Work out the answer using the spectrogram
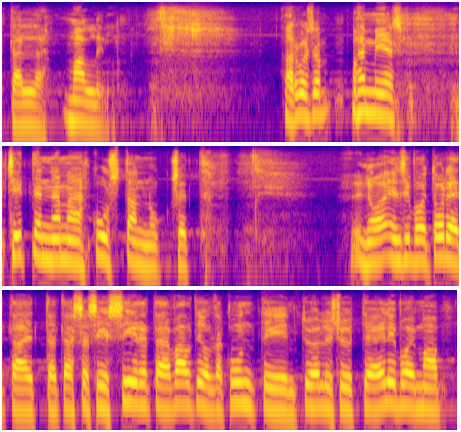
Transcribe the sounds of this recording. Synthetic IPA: t̪ælːæmɑlːḭlːɑ̥ | ɑrʋoisɑpuhemːiessit̪ːennæmækust̪ɑnːukset̪ | noensiʋʋoit̪odet̪ɑet̪ːæt̪æsːæsiːssiːret̪æːʋɑlt̪iolt̪ɑkunt̪iːnt̪yølːisyːt̪ːæjɑeliʋoimˑɑː

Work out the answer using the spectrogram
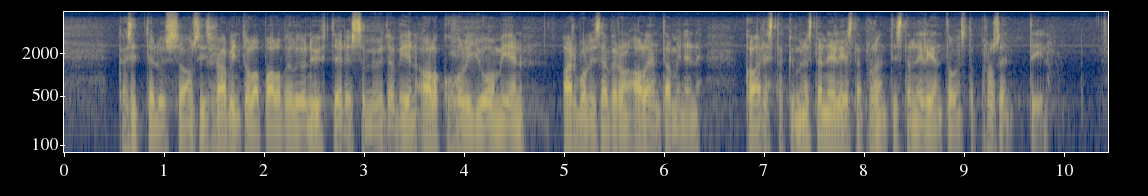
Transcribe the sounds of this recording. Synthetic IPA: kæsit̪ːe̞lysːæonsiːsrɑʋint̪o̞lɑpɑlʋeluenyht̪eyde̞sːæmyːt̪æʋie̞nɑlkoɦo̞lijuomien | ɑrʋolːisæʋe̞ɾonɑle̞nt̪ɑmine̞n | kɑhde̞st̪ɑkymːene̞st̪æne̞ljæst̪æpro̞set̪ːist̪ɑne̞ljænt̪o̞ist̪ɑpro̞se̞nt̪ːḭːn

